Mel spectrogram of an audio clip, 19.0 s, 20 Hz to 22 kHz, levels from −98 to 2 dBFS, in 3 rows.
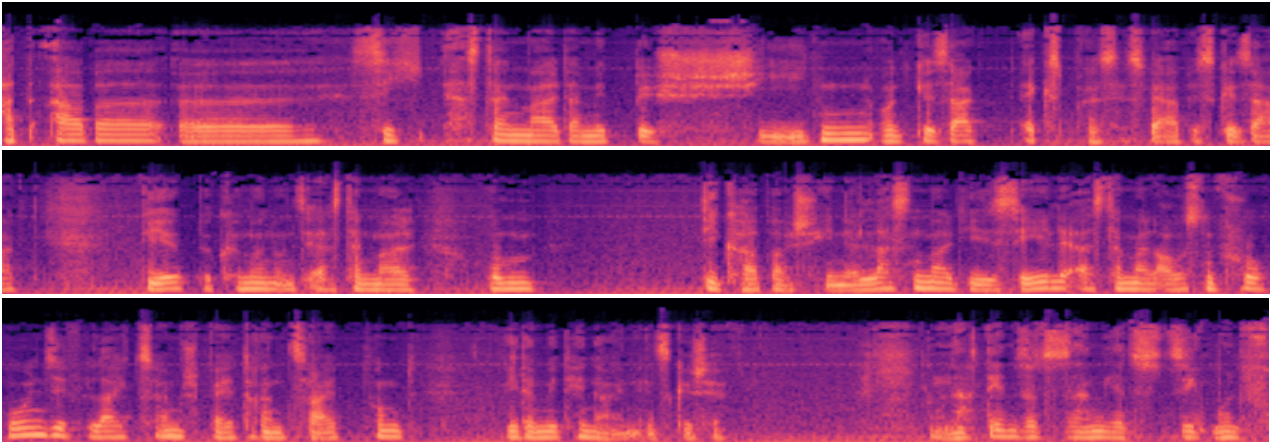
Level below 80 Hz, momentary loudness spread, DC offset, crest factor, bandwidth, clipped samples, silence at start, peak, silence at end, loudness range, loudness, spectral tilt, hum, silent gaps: -42 dBFS; 9 LU; under 0.1%; 14 dB; 14.5 kHz; under 0.1%; 0 s; -8 dBFS; 0 s; 3 LU; -22 LUFS; -4 dB/octave; none; none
